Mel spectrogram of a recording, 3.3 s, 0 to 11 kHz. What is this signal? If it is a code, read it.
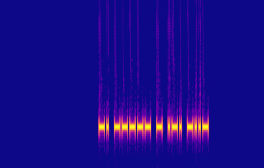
Morse code, heard as a keyed tone, about 52 wpm, 700 Hz. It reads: N0TRX
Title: USA Call Signs - 5 Characters - Repeated 2x - 50wpm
